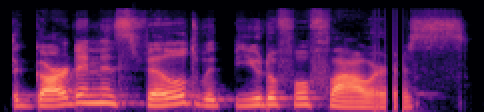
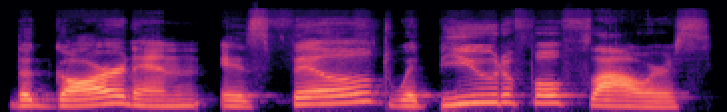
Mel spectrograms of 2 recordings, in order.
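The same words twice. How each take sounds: First: The sentence is spoken at a fast pace. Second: The sentence is spoken at a slow pace.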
